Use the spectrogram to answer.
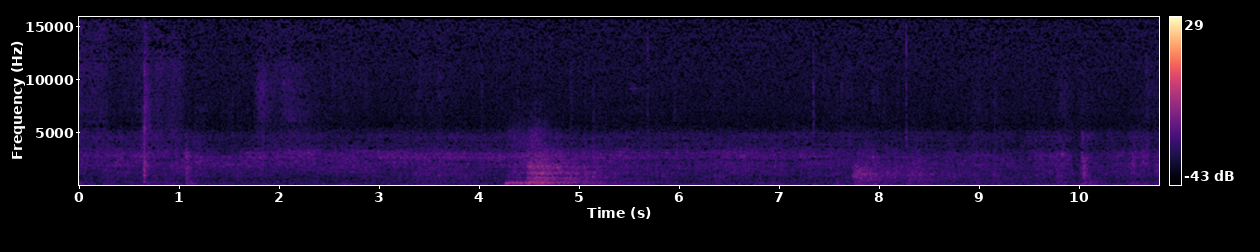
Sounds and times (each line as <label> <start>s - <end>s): Mechanical sound from an automatic window washing machine 0.0s - 10.8s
